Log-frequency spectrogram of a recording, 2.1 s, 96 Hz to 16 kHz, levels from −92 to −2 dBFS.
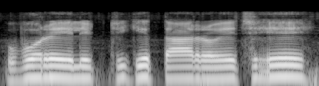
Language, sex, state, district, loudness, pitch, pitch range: Bengali, male, West Bengal, Cooch Behar, -16 LUFS, 155 Hz, 150-160 Hz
